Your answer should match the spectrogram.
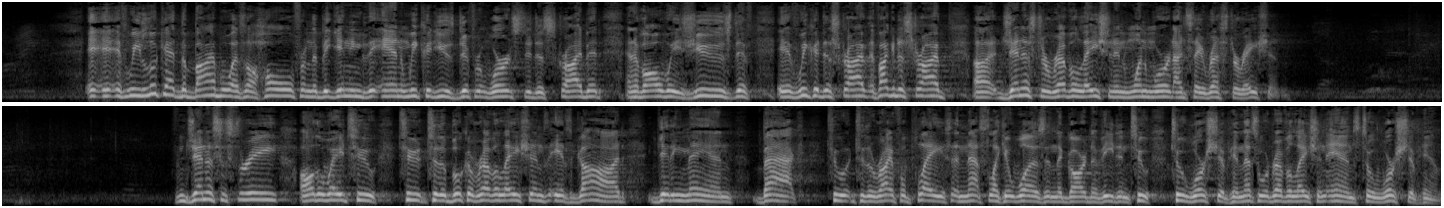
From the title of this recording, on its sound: LIVE Midweek Service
